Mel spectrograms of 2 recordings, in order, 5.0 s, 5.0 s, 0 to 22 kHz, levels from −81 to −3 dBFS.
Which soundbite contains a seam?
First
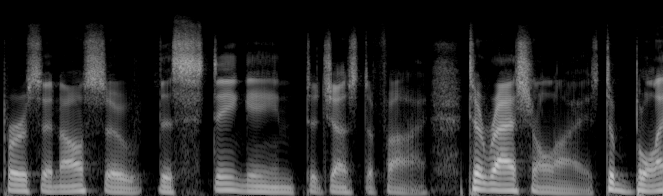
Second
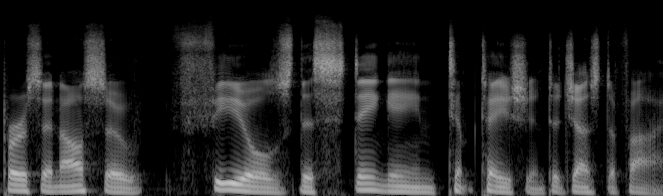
first; 2 cuts; at 1.2 s, 2.3 s

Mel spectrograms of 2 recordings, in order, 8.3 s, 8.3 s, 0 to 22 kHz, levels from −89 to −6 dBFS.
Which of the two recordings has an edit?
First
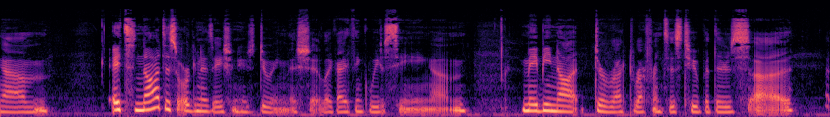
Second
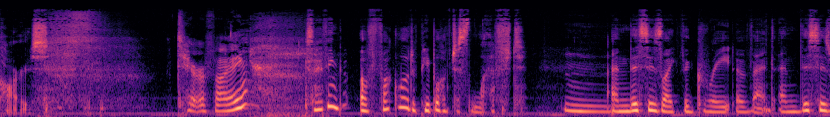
first; 2 cuts; at 1.6 s, 3.8 s

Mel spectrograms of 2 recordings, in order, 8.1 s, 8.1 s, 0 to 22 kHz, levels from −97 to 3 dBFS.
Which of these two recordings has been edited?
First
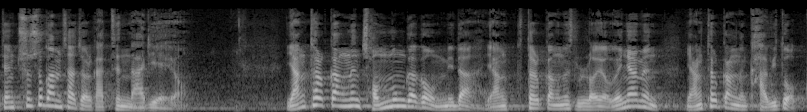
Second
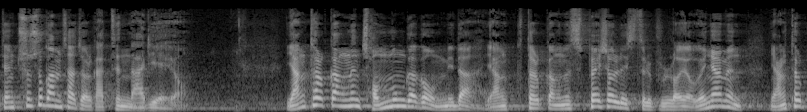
first; 1 cut; at 5.7 s

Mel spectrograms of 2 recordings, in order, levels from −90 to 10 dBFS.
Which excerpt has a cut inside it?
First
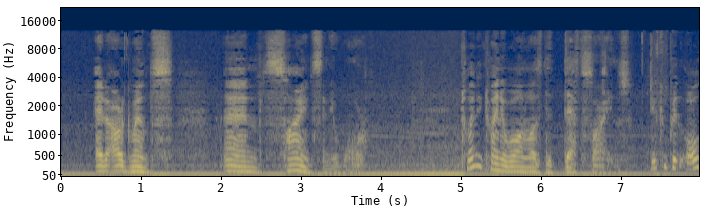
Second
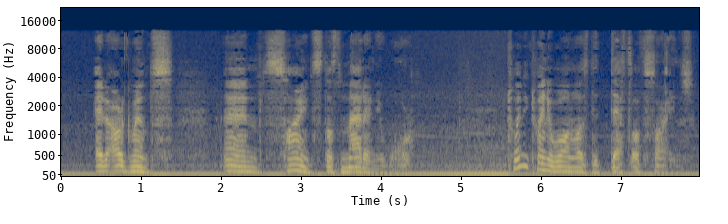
first; 2 cuts; at 3.3 s, 6.5 s

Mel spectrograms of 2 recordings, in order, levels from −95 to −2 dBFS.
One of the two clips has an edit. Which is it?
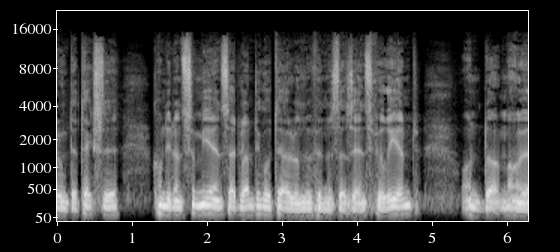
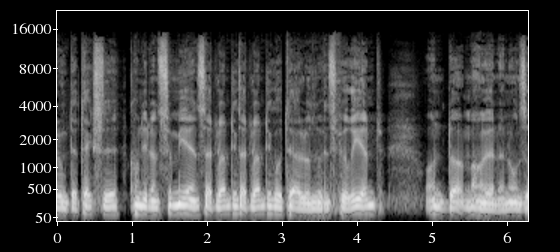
second; 3 cuts; at 0.9 s, 2.4 s, 3.6 s

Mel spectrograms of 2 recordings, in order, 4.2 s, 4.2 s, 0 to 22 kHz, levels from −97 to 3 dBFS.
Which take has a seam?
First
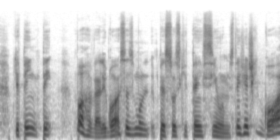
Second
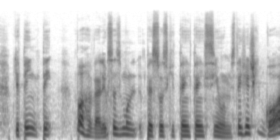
second; 2 cuts; at 1.6 s, 2.9 s

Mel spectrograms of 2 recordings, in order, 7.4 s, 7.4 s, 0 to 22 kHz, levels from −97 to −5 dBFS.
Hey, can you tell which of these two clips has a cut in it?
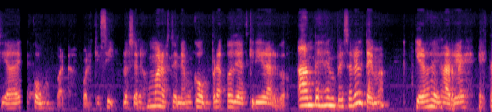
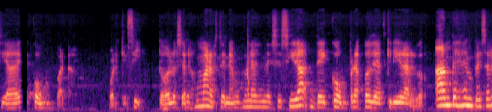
first; 3 cuts; at 1.1 s, 1.9 s, 2.9 s

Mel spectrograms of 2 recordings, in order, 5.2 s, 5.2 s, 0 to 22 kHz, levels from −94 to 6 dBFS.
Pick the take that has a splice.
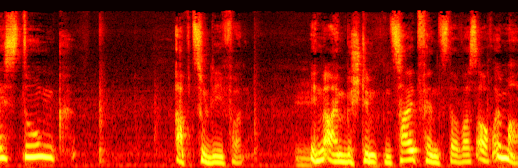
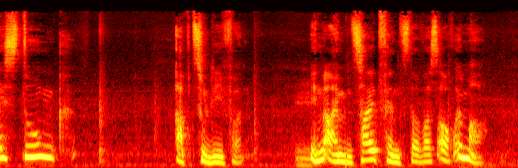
second; 1 cut; at 3.5 s

